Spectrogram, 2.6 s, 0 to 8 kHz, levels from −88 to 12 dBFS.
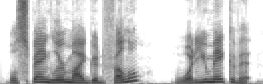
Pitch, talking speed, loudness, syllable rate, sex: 210 Hz, 250 wpm, -18 LUFS, 6.3 syllables/s, female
